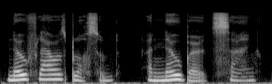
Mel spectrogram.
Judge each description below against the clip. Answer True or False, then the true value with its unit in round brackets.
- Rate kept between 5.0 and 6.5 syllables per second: False (4.5 syllables/s)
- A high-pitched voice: True (195 Hz)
